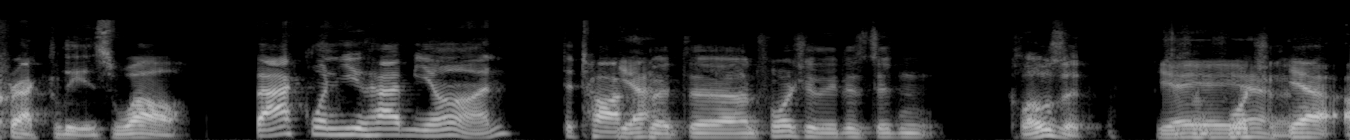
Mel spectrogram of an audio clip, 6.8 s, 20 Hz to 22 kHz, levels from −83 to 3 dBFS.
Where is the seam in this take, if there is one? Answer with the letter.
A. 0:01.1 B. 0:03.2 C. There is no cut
B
